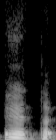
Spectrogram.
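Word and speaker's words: ἦτα: Essa é a letra ETA. É como se você falasse: "Eita, que diferente".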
